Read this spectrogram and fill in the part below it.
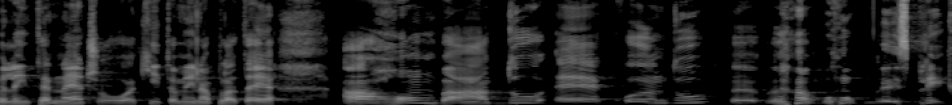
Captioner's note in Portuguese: risos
